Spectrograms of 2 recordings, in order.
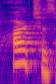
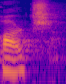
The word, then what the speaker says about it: Arches: And then we have Arches paper, or Arch, depends who you ask. Some people pronounce it one way or the other.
